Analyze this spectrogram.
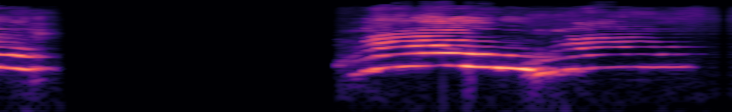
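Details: Cat calling another cat with loud meows: a short clipped meow, a pause, then a long wavering meow that slides down and runs into a second drawn-out cry.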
